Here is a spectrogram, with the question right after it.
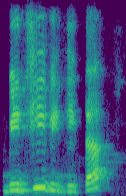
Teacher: Only thi is Mahaprana. Ta is Alpaprana.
